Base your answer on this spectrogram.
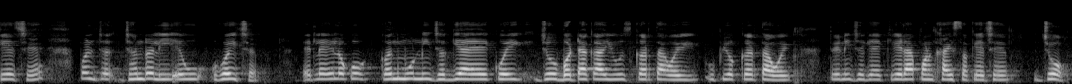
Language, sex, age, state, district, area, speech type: Gujarati, female, 30-45, Gujarat, Junagadh, urban, spontaneous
